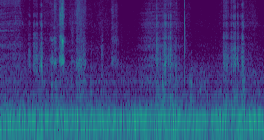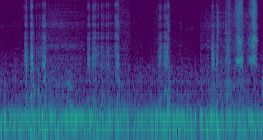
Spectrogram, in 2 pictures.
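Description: A wooden-handled gouge, held in a gloved hand, digs and scrapes into a small, flat, solid MDF relief block carved with a rose design. Short, bright scratchy bursts recur over a steady low hum as the tool cuts and scrapes across the surface.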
